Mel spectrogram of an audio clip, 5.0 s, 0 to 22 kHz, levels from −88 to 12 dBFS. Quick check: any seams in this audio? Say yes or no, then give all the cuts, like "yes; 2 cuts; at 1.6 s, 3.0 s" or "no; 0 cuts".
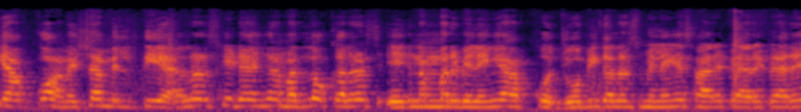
yes; 1 cut; at 1.2 s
